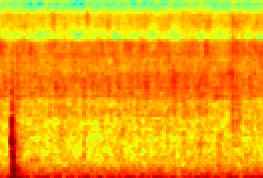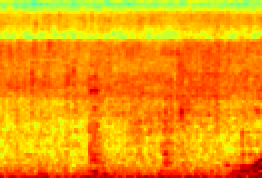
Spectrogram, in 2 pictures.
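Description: Bread slices for an onion patty melt fry in a hot pan, a steady close sizzle holding throughout with a few faint scrapes and taps from a utensil, no voices.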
